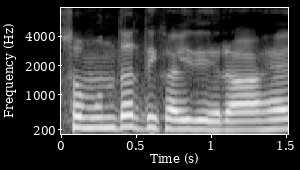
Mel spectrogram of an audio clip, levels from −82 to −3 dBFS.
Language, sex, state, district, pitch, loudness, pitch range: Hindi, male, Uttar Pradesh, Shamli, 215 Hz, -14 LUFS, 205-245 Hz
